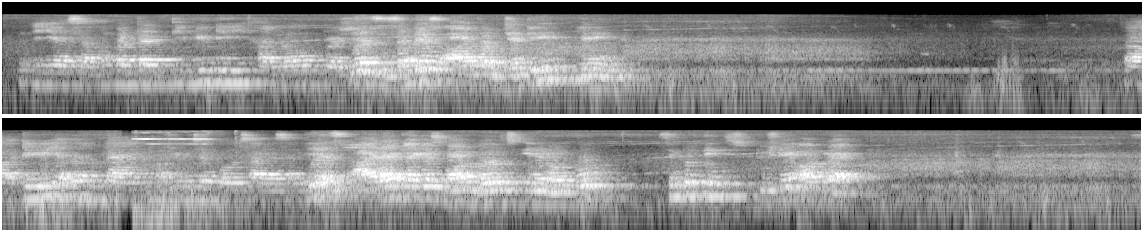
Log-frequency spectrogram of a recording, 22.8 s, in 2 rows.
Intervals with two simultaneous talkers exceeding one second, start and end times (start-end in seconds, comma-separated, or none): none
